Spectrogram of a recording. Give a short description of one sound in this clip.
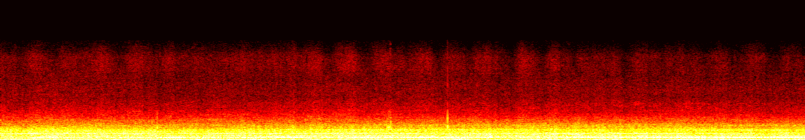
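A road roller's diesel engine rumbles steadily nearby.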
